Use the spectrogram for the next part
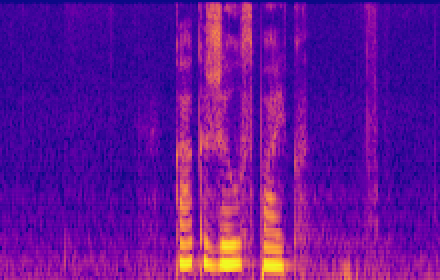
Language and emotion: Russian, neutral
